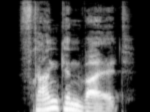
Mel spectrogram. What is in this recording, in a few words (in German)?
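"Frankenwald" German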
